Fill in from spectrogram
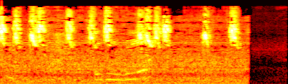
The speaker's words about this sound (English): you know, the little birds, they all, they all, he whistles. And then all the little birds, they pop up their heads and they start begging for food.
